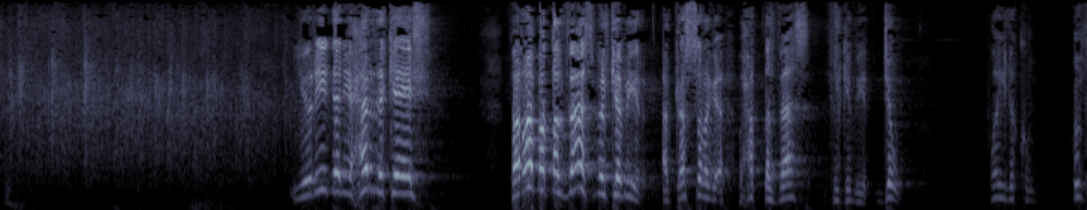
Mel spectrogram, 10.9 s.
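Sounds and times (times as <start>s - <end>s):
audience applause: 0.0s - 3.1s
speech: 2.9s - 4.4s, 5.1s - 9.1s, 9.9s - 10.8s.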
